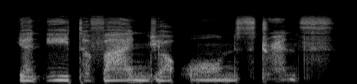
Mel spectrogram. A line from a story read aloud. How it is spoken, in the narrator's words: he rasped, his voice as weak as his image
